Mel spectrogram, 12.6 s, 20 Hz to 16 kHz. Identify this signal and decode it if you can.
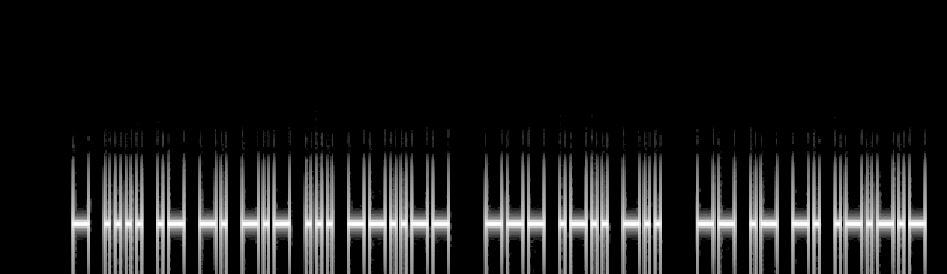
Morse code, heard as a keyed tone, about 17 wpm, 700 Hz. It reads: THANKS, OLD MAN.
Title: Sentences from Top 600 Words 17wpm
